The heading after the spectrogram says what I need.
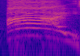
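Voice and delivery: high, whining sigh of complaint. Retold or imitated. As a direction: moan it like a reluctant servant. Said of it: "Y él le dijo".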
